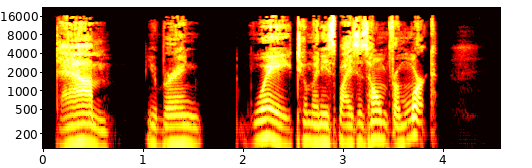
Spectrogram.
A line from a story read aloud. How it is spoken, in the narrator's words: he mutters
